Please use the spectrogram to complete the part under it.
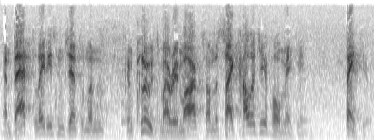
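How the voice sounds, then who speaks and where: A man's voice: mid-range voice, big pitch swings, a little fast, close to an everyday voice. A man playing a polite, self-assured learned doctor, formal and articulate, in a 1940s radio comedy. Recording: muffled, noisy old radio recording.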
